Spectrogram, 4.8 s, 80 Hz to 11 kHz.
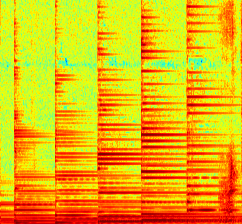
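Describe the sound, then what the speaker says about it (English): Acoustic guitar tuned to drop D with a capo at the 3rd fret, single open strings plucked one after another, five ringing notes each left to sustain, close and clear with no talking. "that is just standard tuning with that low E drop down to a D"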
